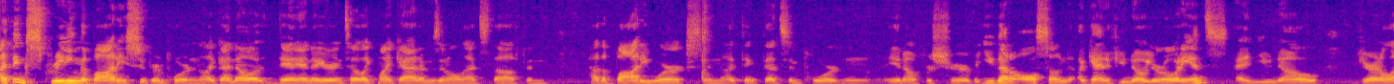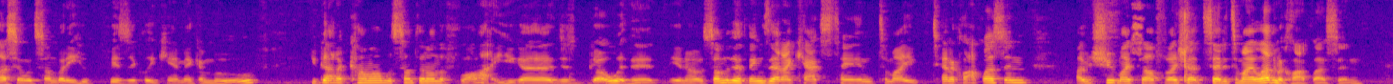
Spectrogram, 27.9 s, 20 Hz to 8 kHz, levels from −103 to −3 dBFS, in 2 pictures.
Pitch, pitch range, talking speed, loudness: 160 Hz, 135-195 Hz, 225 wpm, -24 LUFS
